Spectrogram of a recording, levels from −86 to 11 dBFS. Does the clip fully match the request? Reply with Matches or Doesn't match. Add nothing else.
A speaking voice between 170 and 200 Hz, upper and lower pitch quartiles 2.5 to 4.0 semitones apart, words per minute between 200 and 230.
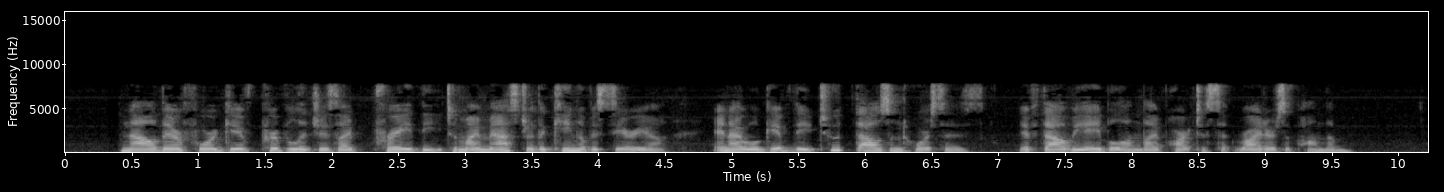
Matches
